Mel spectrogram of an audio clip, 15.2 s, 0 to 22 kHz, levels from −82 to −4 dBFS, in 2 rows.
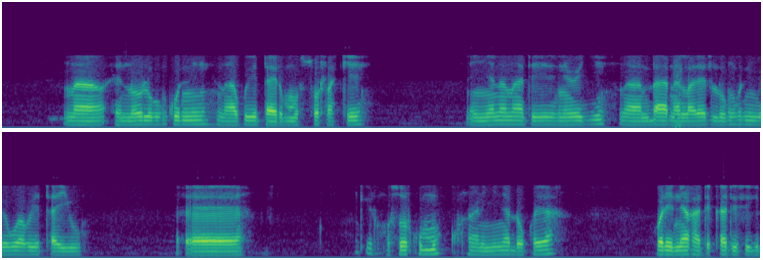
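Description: From start to finish the speech carries the sound of a Bluetooth CVSD headset codec, and the damage is easy to hear. The band is capped at about 4 kHz, so everything sounds phone-narrow, which fits a 64 kbps CVSD link. CVSD only sends one bit per sample saying up or down, with an adapting step size, so loud bright moments outrun the step and smear. The s sounds come out scratchy, with a fine granular hiss sitting underneath.

Right after "enewueji na endaa", from 6.71 to 6.81 s, there's a short burst of bit errors on the Bluetooth voice link, at a rate of around a couple of percent. Each flipped bit only nudges the signal one step, an error that grows with the speech level, and the error fades out on its own rather than sticking. So instead of loud clicks you get a brief rushing, crackly wash of noise laid over the speech for about a tenth of a second.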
